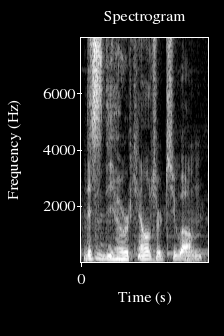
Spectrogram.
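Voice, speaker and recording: A man's voice: medium pitch, fairly even intonation, normal speed, vocal fry, a little mellow. A man giving casual commentary while playing a game, rambling on with lots of filler words. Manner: rambling, filler-heavy, frequent "like". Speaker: let's play YouTuber. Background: faint game music.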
